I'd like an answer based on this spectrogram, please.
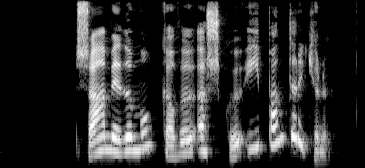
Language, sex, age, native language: Icelandic, male, 30-39, Icelandic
